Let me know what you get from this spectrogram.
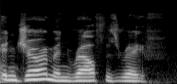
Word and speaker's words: Ralph: How come Ralph Fiennes is pronounced Ralph Fiennes when his name is Ralph? – I have no idea, but it's Ralph. I know. It's Rafe. Well, because it's like salmon. It's S-A-L-M-O-N.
